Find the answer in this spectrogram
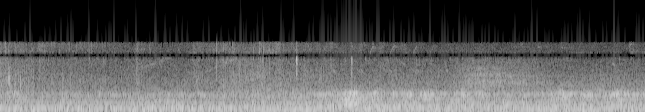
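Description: Steady low outdoor rumble, of the kind wind or distant traffic makes on a camcorder microphone, with a few faint clicks and soft rustling in the middle.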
